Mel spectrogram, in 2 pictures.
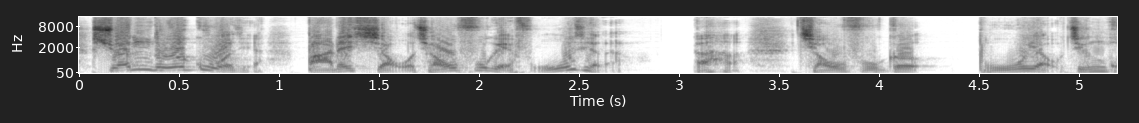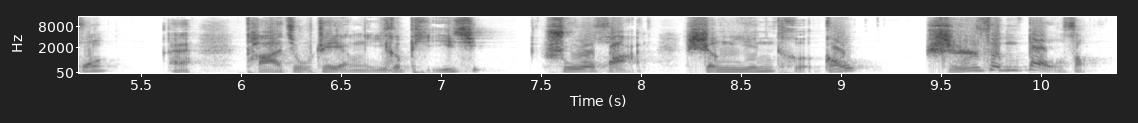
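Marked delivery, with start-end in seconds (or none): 3.1-10.3 lower, gentle soothing voice; Liu Bei reassuring. Acted. Liu Bei comforting the scared woodcutter, lower and gentle.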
